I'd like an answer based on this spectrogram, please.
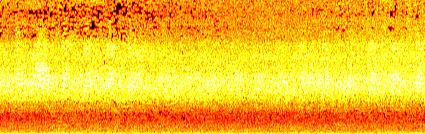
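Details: Summer chorus of many cicadas crowded together like bees, all calling at once: a steady, shrill, hissing drone with no breaks, filling the high register for the whole stretch.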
